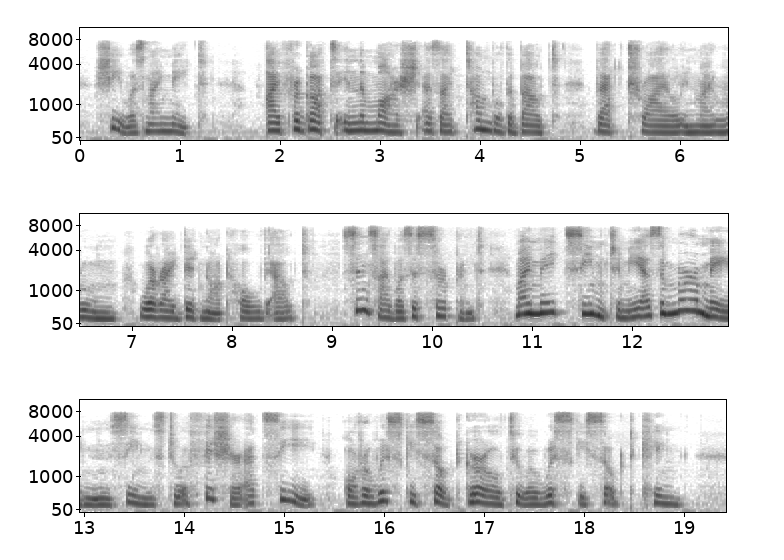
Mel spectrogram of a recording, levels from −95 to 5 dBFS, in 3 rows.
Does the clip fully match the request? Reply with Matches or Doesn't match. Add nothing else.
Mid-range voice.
Matches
